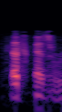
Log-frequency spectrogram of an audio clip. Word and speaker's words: Bezruchka: I want to make sure I'm pronouncing his name correctly. Did I get your name correctly, sir? Bezruchka.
